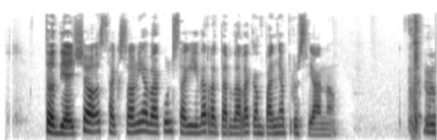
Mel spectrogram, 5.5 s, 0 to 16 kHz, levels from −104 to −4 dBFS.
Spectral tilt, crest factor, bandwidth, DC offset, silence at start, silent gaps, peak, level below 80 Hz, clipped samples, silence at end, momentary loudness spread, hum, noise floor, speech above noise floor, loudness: -3.5 dB/octave; 20 dB; 11 kHz; under 0.1%; 0.6 s; none; -6 dBFS; -76 dBFS; under 0.1%; 0 s; 13 LU; none; -76 dBFS; 52 dB; -25 LUFS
